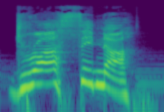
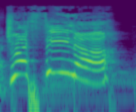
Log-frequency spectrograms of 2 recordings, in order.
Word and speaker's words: Dracena: Dracena. – Yes. – Did I say it wrong? – Dracena.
